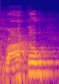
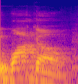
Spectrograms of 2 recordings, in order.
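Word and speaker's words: Rocco: my first name but he doesn't even pronounce it Rocko he calls me Waco so when I when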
